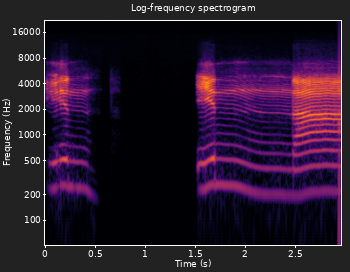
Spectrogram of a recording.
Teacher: gunah itu dibacanya nyamber dobel dengung ke hidung dan ada panjangnya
